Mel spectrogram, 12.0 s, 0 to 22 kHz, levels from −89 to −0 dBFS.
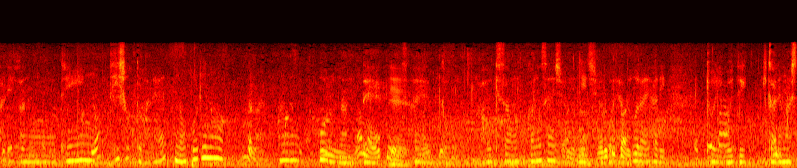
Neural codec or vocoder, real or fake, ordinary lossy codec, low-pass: none; real; none; none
